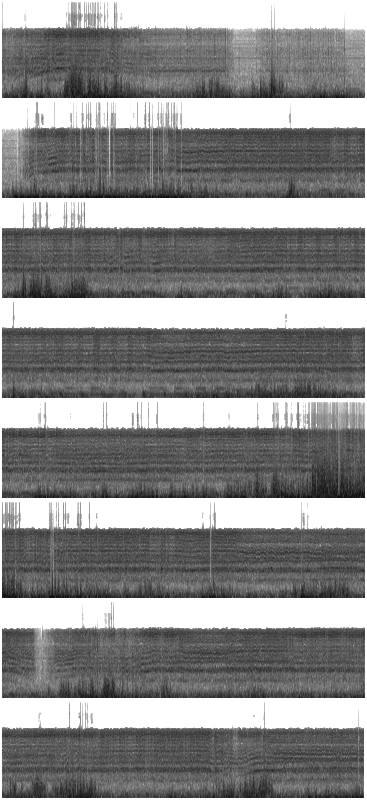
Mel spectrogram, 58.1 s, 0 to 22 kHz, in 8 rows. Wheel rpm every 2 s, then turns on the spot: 140, 80, 30, 20, 150, 160, 170, 170, 170, 160, 170, 170, 160, 170, 170, 170, 170, 160, 170, 170, 160, 140, 90, 150, 160, 160, 160, 150, 160.
4-6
